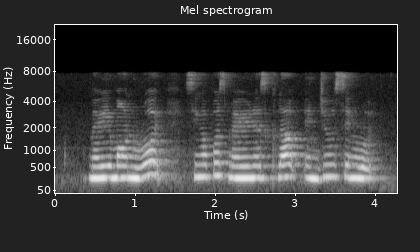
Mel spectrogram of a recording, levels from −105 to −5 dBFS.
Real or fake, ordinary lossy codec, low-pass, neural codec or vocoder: real; none; none; none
